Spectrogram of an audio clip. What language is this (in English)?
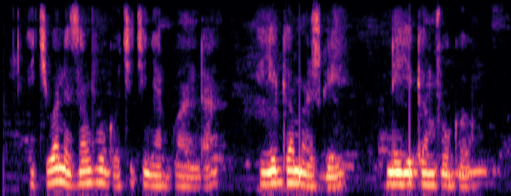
Kinyarwanda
